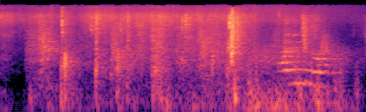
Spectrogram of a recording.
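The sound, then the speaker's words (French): Donkey hooves clip-clop unevenly as the donkey Berthe is pushed along into a stable, a handful of sharp knocks spaced irregularly as the animal shuffles, with people talking quietly in the background. “Alors on dit qu'un âne ça se pousse.”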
